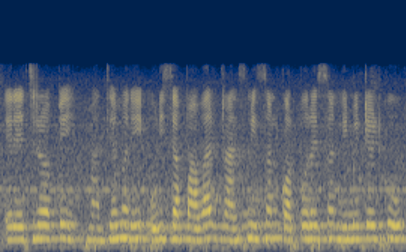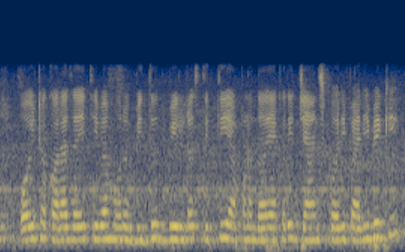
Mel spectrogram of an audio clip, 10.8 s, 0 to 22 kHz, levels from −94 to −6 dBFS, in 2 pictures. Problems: constant background noise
